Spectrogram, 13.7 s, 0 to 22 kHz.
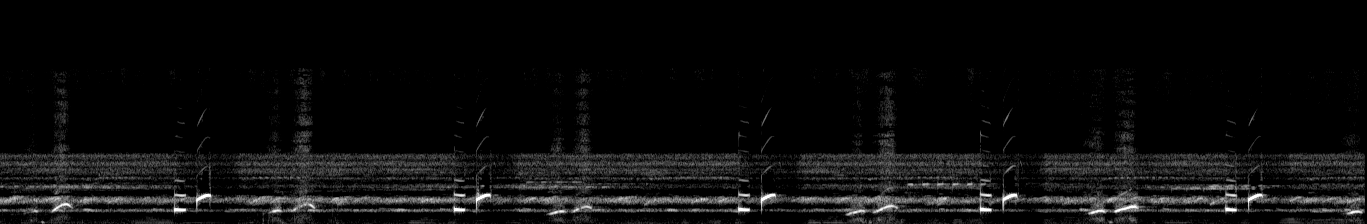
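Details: Common coqui (Eleutherodactylus coqui) calling at 8:20 pm on 1 August 2014 in rainforest at Patillas, Puerto Rico: a two-note 'co-kee', a short low note then a higher upward whistle, with a person whistling in the background.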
